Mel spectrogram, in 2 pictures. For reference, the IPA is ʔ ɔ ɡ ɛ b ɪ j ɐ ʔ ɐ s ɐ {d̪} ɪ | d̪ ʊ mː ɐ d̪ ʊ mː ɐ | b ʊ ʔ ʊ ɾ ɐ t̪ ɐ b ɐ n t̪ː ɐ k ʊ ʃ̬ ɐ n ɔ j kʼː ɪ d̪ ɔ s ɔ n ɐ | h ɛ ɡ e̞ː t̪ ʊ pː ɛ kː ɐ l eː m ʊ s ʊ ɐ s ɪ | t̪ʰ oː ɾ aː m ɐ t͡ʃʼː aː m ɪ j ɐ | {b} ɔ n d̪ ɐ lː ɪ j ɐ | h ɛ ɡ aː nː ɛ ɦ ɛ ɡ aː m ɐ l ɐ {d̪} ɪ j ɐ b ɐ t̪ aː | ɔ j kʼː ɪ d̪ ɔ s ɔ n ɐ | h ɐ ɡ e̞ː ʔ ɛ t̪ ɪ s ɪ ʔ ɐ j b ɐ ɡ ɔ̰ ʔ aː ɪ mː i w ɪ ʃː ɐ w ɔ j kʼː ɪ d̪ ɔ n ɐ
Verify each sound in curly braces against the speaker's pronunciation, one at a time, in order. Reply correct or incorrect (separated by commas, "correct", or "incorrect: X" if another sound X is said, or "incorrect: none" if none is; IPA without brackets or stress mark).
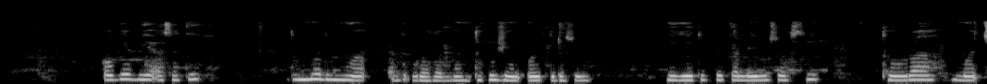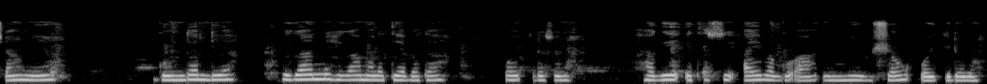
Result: incorrect: t̪, incorrect: ɡ, incorrect: t̪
